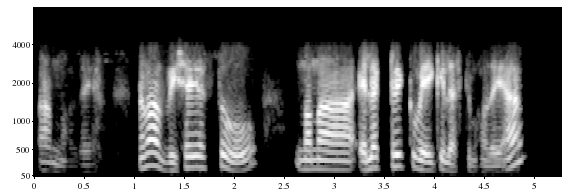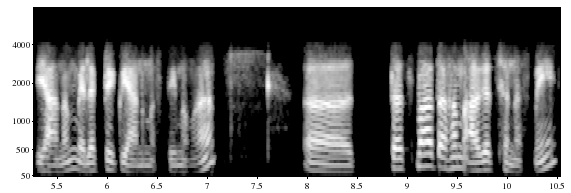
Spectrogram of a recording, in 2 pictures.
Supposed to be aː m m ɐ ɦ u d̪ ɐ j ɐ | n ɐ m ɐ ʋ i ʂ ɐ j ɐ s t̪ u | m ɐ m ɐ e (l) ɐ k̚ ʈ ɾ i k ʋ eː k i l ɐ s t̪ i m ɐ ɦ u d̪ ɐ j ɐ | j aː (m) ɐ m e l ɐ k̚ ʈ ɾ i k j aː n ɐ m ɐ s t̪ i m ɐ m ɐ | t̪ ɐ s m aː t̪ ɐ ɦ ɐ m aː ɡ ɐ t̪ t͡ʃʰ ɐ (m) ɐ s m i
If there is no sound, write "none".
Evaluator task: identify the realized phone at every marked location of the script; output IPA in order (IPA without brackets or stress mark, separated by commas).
l, n, n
